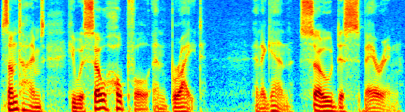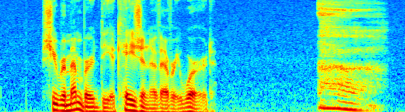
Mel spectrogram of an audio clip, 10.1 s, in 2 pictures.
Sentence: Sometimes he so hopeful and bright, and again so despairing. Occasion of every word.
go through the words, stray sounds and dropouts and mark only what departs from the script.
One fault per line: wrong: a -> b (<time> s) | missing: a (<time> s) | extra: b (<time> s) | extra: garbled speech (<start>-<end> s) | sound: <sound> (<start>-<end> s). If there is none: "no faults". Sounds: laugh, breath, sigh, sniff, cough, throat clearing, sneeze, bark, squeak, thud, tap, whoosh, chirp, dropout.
extra: was (0.9 s)
extra: She remembered the (5.6 s)
sound: sigh (9.0-9.9 s)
